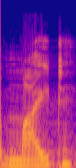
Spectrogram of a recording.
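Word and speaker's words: might: MIGST इसे हम पढ़ेंगे माइट, क्या पढ़ेंगे?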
